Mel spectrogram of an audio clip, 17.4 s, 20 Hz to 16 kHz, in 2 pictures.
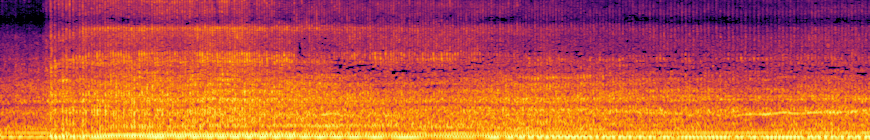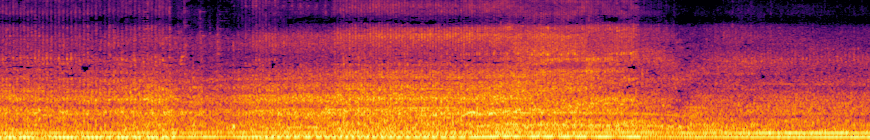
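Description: Diesel tractor engines running hard under heavy load as a Swaraj 855 FE and a Kubota 4501 pull against each other in a tug-of-war. The engine note grows louder about half a second in, holds steady, and eases slightly near the end.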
